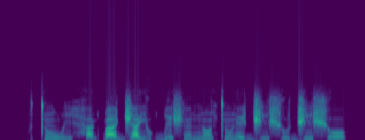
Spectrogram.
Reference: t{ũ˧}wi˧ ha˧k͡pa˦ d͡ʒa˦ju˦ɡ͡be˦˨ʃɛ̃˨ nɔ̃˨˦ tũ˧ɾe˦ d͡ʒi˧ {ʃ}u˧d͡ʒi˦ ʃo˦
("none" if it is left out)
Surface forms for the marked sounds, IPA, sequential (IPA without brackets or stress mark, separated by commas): ũ˧, ʃ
